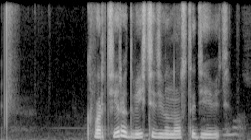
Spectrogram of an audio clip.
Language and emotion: Russian, neutral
